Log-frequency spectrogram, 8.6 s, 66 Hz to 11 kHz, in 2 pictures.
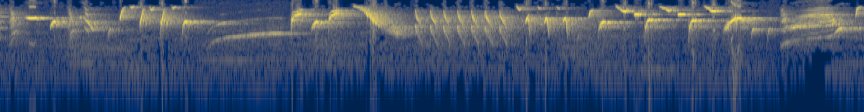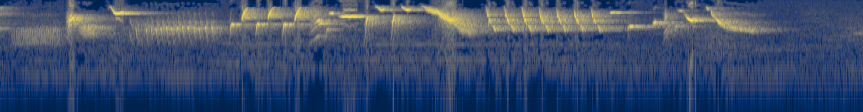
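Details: On the Greek island of Syros in July 2007, a goldfinch crossed with a canary sings a long, unbroken medley of high twitters, fast rattling trills and swooping whistles.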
